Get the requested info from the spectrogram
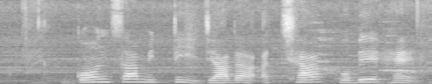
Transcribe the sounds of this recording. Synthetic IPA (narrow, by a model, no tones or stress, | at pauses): kɔːnsamɪʈːid͡ʒjaːd̪aʔɐtːʃʰahoːbeɦɛ̃ː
